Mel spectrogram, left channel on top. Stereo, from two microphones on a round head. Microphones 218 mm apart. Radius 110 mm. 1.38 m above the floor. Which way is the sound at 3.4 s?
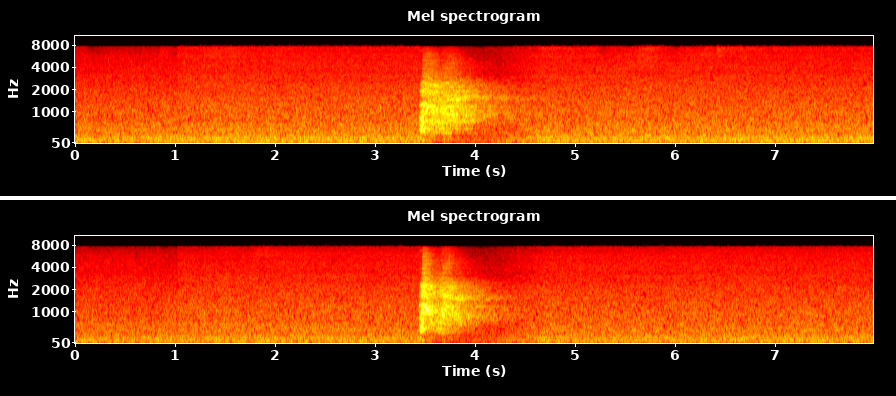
50° right (ahead or behind).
